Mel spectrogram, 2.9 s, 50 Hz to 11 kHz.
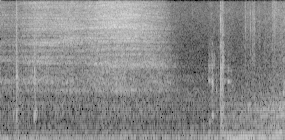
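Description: A Golf GTI with 245 hp total output accelerating, heard as a steady broad engine and road roar from inside the car, with a deeper low rumble swelling toward the end.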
